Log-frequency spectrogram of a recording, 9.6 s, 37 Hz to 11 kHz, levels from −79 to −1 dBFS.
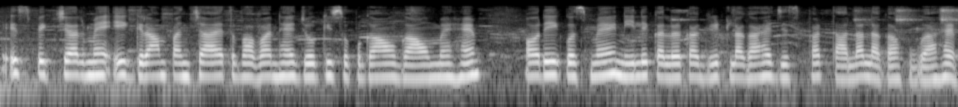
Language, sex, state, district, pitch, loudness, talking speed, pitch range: Hindi, female, Maharashtra, Chandrapur, 195 Hz, -15 LUFS, 175 wpm, 185-200 Hz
